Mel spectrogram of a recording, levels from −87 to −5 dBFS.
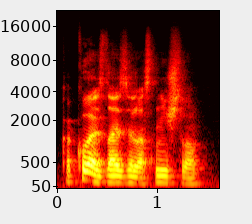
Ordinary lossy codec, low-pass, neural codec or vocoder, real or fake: none; 19.8 kHz; autoencoder, 48 kHz, 128 numbers a frame, DAC-VAE, trained on Japanese speech; fake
